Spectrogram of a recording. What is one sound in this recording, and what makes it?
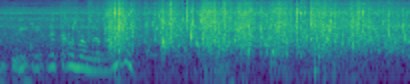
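Tilapia thrash and splash in a net in shallow water.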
